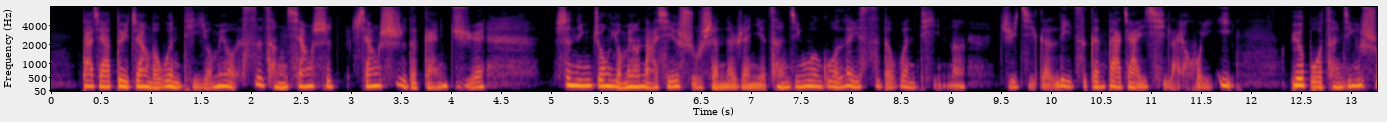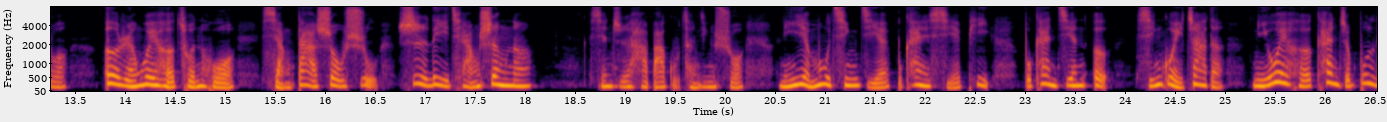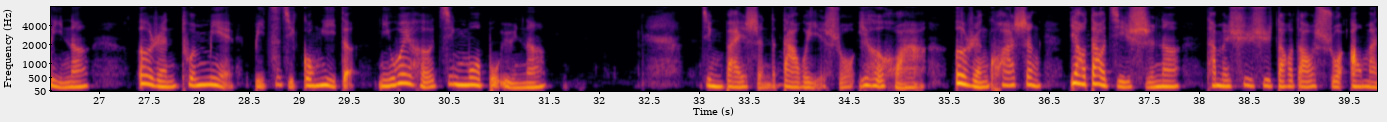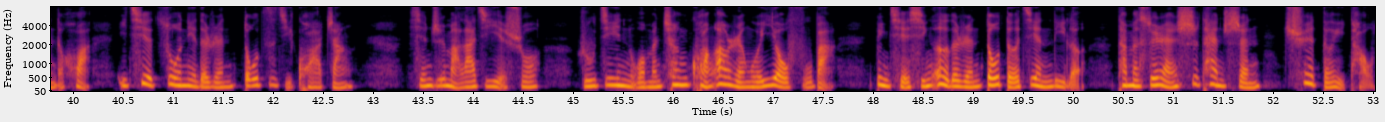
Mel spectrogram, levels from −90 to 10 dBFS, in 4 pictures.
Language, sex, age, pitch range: Chinese, male, 50-69, 185-240 Hz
